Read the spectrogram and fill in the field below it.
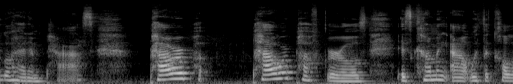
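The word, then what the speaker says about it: Powerpuff: merch for Powderpuff Girls I never say their name right I always call them Powder Puff Girls saying it correctly sounds weird so I'm gonna keep going with powder puff but no I mean power puff um but yeah I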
